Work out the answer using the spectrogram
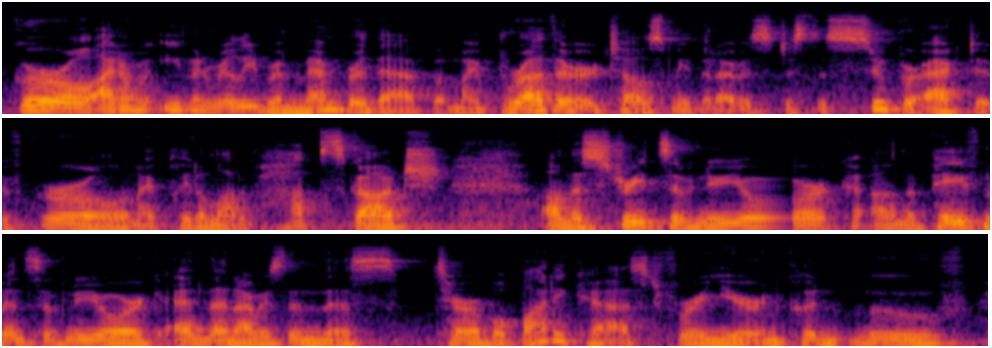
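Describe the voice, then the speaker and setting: Woman, low voice, gravelly, reflective, video call, faint hiss. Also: fairly even intonation, normal speed, darkish tone. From Cuba. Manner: reflective, many ums and restarts. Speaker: author and anthropologist. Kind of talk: relaxed interview answers. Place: home office.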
